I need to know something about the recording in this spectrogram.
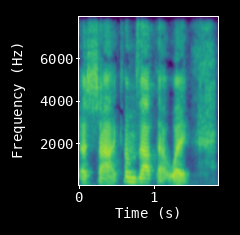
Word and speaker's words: Asha: She says her name is pronounced Asha, but I say Asha.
